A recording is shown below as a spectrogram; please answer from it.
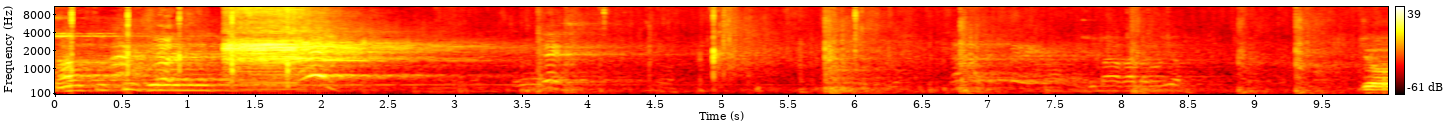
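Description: A basketball bouncing on a hardwood gym floor, a handful of sharp bounces roughly a second apart with echo off the hall, among players' shouts and voices that are loudest in the first two seconds.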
